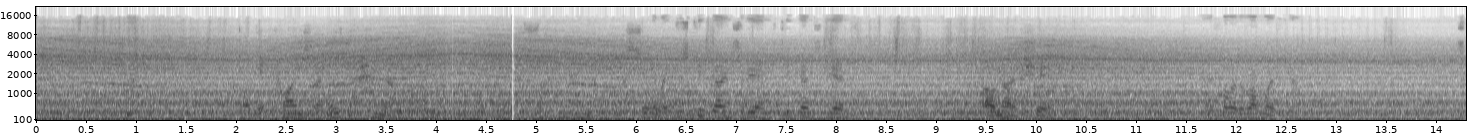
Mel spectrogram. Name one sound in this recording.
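The twin turbofan engines of an A-10 attack jet drone steadily on approach.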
